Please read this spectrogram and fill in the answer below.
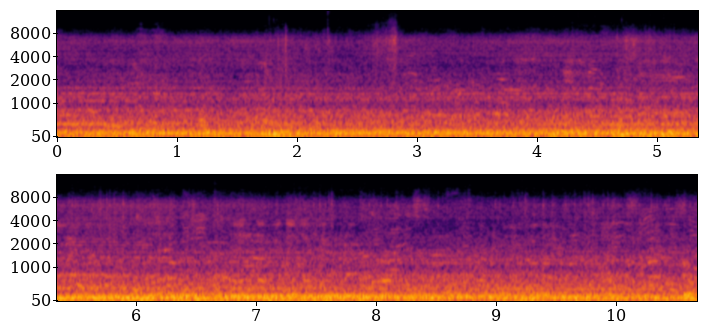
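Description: Steady drone of a moving metro bus heard from inside, with the engine's low hum running evenly.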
